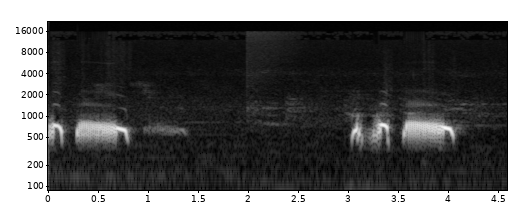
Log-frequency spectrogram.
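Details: Decoy spotted dove calling energetically to provoke fights. Low, rich cooing phrases: a short two-note lead-in followed by a long, rolling, slightly falling coo. Two phrases about three seconds apart, with a faint softer coo between them. The background is quiet.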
